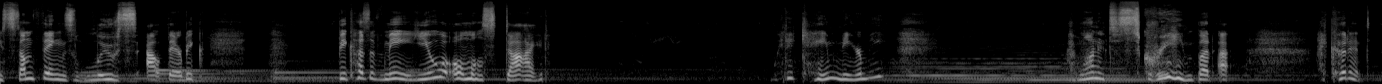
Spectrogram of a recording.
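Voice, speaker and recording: A woman's voice: a little high, slow pace, long pauses. A woman voicing a guarded young half-genie woman in an audio drama, with dry, sarcastic banter. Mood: troubled. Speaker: voice actor. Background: faint background music.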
